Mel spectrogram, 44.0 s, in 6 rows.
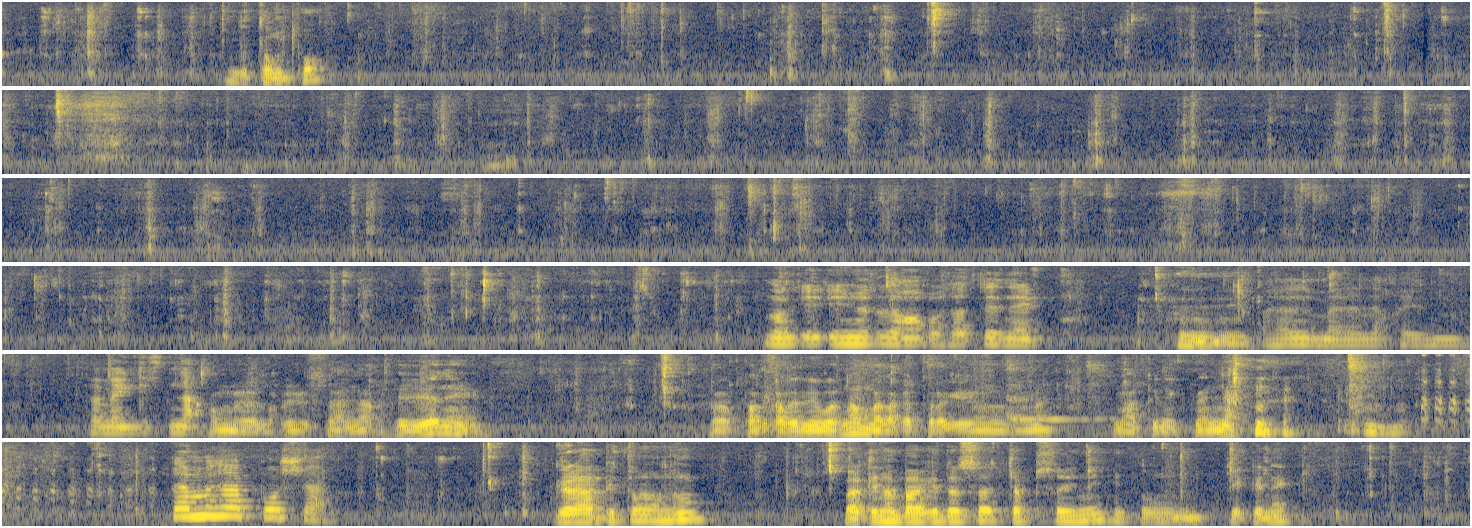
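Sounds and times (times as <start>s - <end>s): people chewing crispy food: 0.0s - 34.3s, 35.1s - 44.0s
faint hum: 30.9s - 44.0s.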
